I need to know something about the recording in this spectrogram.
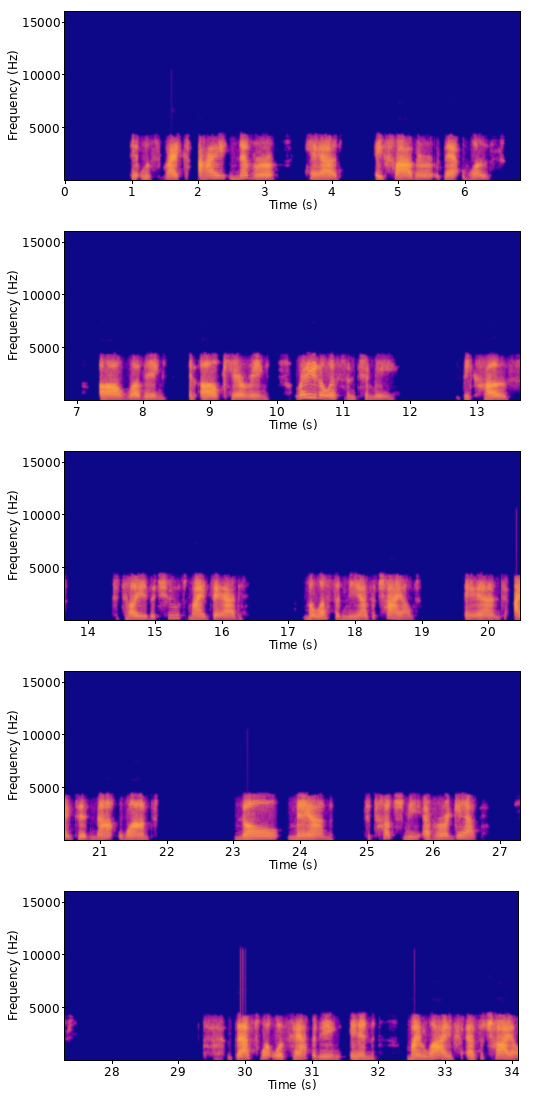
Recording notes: from the 100 Pounders Phone Meeting, 3/18/23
